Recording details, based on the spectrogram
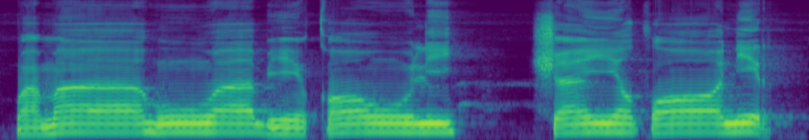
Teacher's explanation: Huruf qa diayun sekali karena di depannya terdapat waw sukun.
